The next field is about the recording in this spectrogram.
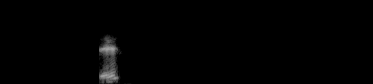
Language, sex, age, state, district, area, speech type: Urdu, male, 45-60, Bihar, Araria, rural, conversation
